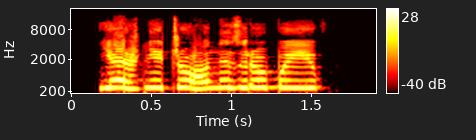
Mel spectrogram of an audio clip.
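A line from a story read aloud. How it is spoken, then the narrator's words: Squealing while struggling. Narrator (Ukrainian): пручаючись, запищав Гай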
